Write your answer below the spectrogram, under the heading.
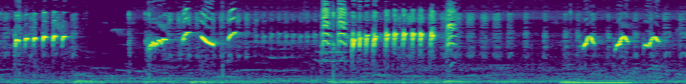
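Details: Greater green leafbird in varied song used for captive-bird training: quick repeated notes, slurred whistles, a dense rattling rising run, then three looping whistles, low hum underneath.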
